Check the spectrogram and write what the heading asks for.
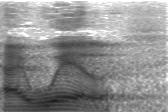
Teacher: Will, ça se prononce avec un i court, ok, qui est très proche du e accent aigu, même si c'est pas exactement la même chose, le accent aigu français, I will, et pas I will.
